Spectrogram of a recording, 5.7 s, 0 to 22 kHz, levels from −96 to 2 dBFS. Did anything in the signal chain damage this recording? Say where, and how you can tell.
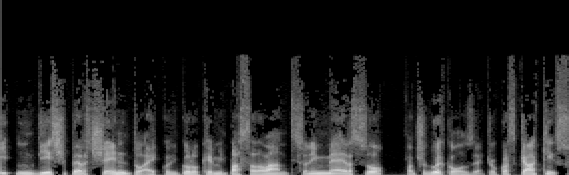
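Yes. A lost packet rebuilt from error correction at the network stage, at 3.75 s just before "faccio due". A 20 ms stretch turns briefly rough and grainy with no gap, which points to one lost packet replaced by the low-bitrate backup copy carried in the following packet.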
